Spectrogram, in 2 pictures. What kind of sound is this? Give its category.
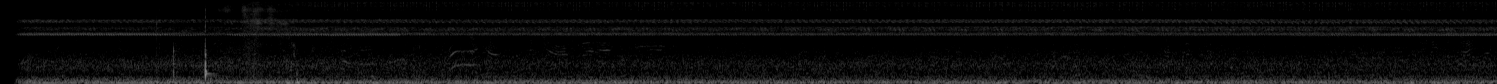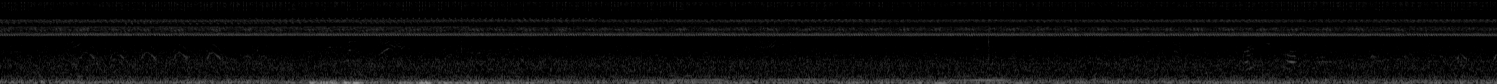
Soundscapes > Nature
